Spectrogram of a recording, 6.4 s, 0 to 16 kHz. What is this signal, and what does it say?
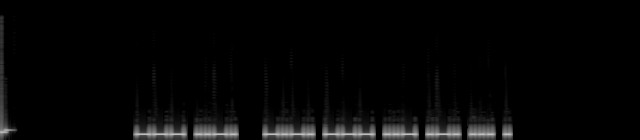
Morse code, heard as a keyed tone, about 28 wpm, 700 Hz. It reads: OF COURSE
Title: Sets of 2 Words 28wpm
